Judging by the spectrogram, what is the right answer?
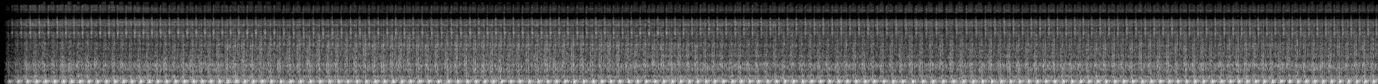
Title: Mio Sporty Piston slap noise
